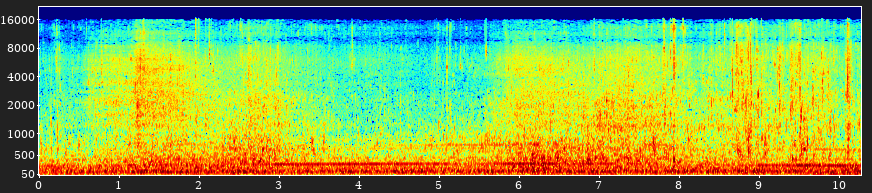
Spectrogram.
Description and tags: Teluk Nipah 04
Waves runnig on rocks at the beach in Pangkor Island
Water, Splash, Waves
